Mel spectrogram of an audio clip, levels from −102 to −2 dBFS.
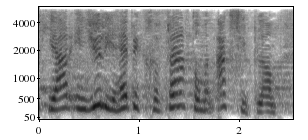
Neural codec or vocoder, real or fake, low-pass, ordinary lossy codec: vocoder, 24 kHz, 100 mel bands, Vocos; fake; 5.4 kHz; none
